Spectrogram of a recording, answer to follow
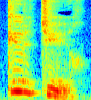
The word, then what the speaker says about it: culture: correcte correct correct correct cULTURE CULTURE ici on ne prononce pas le E final cULTURE CULTURE on a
